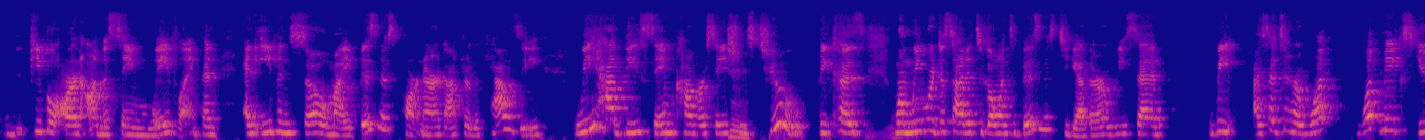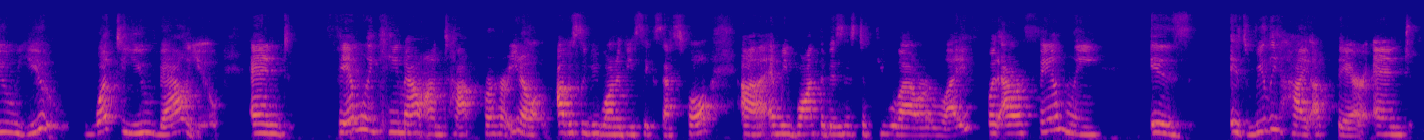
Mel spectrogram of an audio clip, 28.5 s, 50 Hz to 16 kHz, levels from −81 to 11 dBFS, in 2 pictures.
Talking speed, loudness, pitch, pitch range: 175 wpm, -30 LUFS, 235 Hz, 210-265 Hz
